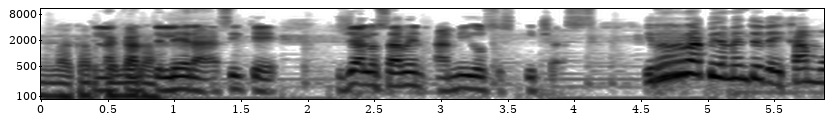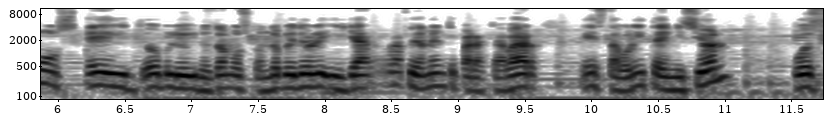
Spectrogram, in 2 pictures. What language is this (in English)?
Spanish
